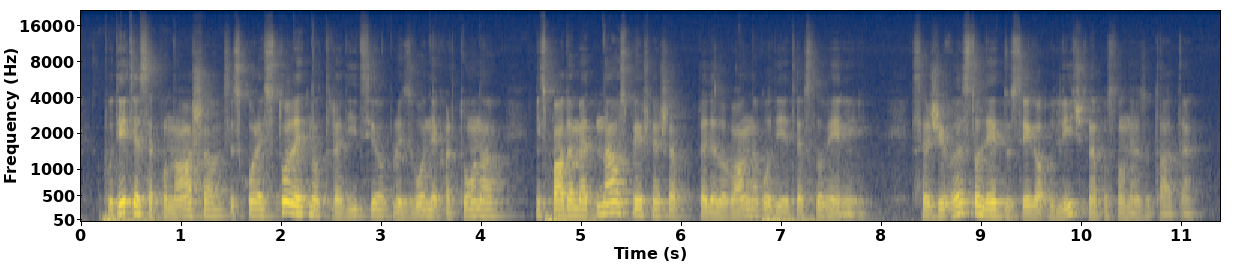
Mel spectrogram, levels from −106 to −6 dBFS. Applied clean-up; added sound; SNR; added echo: none; Boom; 14 dB; none.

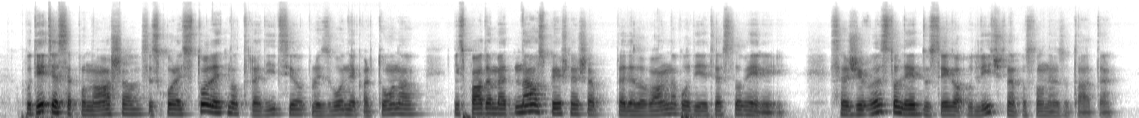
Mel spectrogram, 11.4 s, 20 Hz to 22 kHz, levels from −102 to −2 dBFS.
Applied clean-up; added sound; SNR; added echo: neural mask model DeepFilterNet 3.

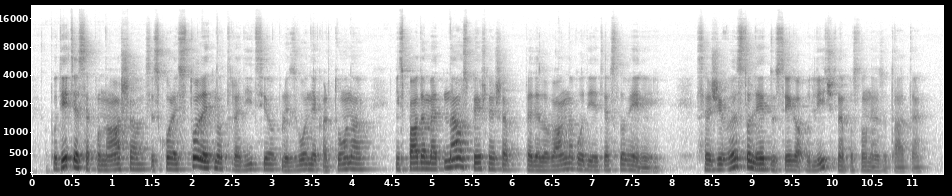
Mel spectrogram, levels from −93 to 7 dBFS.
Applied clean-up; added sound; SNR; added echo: none; none; none; none.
